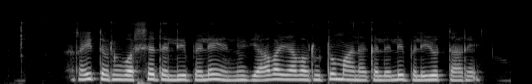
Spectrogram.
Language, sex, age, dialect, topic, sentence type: Kannada, female, 25-30, Mysore Kannada, agriculture, question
